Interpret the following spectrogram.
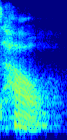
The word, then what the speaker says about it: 好: The character is pronounced as how.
